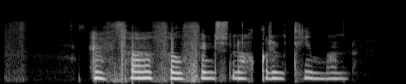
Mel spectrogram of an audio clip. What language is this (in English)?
Icelandic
